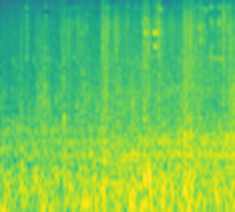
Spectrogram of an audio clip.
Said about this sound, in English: Very loudly, I'm sure you hear Shadowmere. Beautiful black horse with red eyes just piercing through the night.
